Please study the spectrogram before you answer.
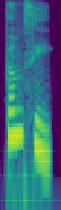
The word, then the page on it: ಕಂಸ: kamsa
